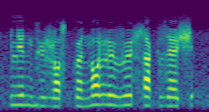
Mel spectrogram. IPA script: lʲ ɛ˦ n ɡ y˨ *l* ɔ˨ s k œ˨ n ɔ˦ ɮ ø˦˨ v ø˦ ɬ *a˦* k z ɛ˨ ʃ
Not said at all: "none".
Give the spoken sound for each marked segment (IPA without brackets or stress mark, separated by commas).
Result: ɮ, a˨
